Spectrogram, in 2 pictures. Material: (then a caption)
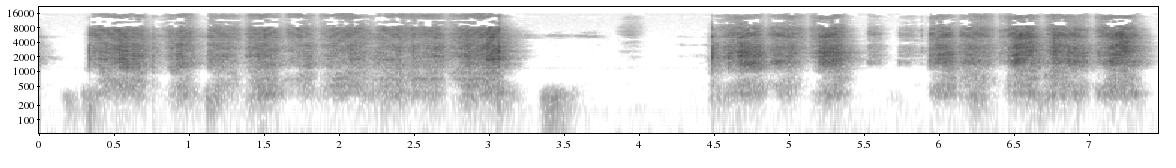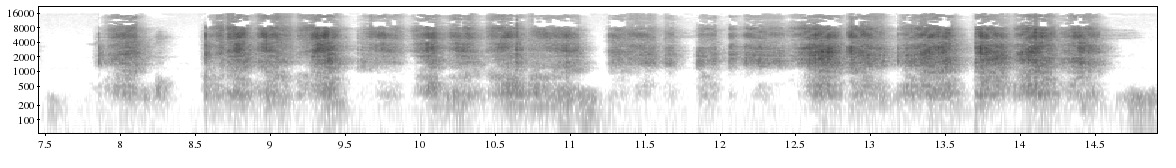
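Paper. A pencil scratches long hair strokes across a flat sheet of drawing paper, making a bright, dry rasping sound. The quick strokes come in dense runs separated by short pauses.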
